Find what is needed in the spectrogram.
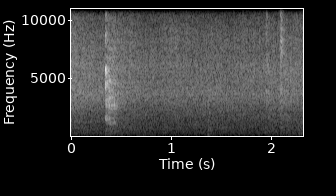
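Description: Garlic and onion sizzling steadily in a little oil in a frying pan, with one sharp click about a third of a second in.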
